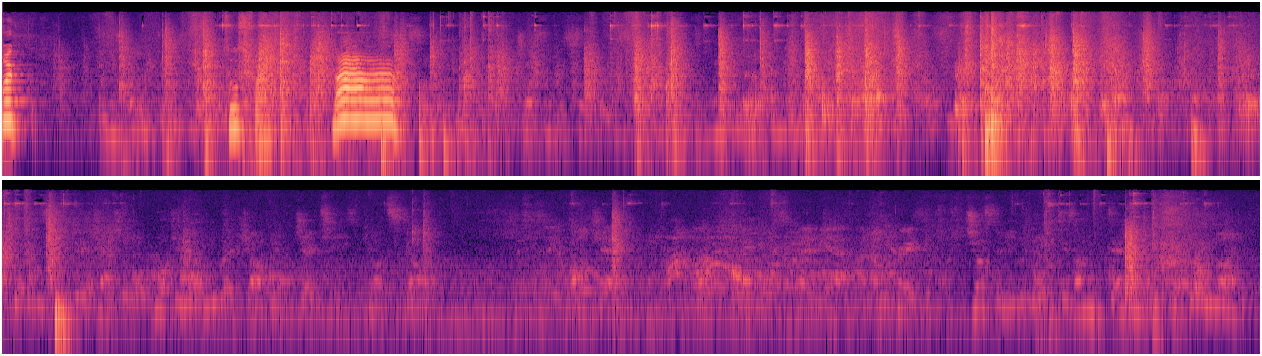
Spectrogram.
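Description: Dogs growl and snarl playfully as they wrestle.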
